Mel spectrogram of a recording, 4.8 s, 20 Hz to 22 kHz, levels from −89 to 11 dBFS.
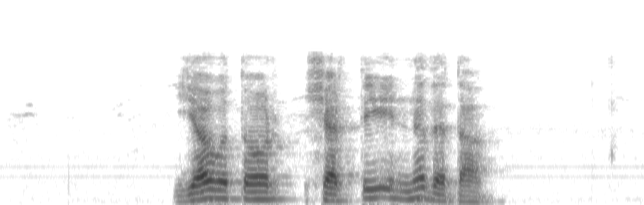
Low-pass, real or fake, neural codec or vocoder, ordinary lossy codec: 7.2 kHz; real; none; Opus, 24 kbps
